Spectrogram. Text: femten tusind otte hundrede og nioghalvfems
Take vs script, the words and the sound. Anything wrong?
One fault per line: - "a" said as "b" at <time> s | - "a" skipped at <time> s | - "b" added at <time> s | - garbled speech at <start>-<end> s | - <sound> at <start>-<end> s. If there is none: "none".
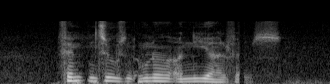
- "otte" skipped at 1.4 s
- dropout at 2.4-2.4 s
